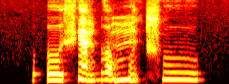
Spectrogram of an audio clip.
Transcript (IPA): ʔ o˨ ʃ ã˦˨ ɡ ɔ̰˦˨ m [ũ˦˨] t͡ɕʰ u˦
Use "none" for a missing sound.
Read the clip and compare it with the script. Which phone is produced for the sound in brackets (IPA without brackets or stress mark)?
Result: ũ˦˨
